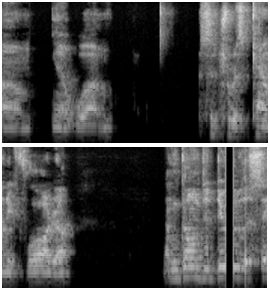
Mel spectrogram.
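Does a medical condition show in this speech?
Yes: cerebral palsy.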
